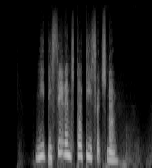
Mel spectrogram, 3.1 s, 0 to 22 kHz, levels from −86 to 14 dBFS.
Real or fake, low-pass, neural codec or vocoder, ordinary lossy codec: fake; 19.8 kHz; codec, 44.1 kHz, 0.9 kbps, DAC; none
